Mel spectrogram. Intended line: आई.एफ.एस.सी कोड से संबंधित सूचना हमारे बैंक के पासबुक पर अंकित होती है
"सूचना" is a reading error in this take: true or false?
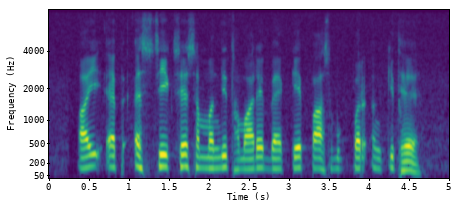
true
